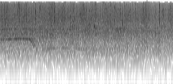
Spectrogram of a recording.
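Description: A crowd claps steadily throughout, a dense, sustained wash of applause at fairly even loudness, with a brief whistle-like tone sliding downward near the start.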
